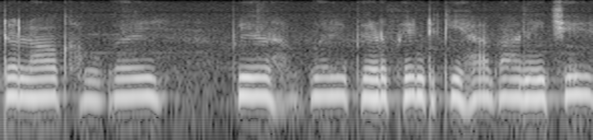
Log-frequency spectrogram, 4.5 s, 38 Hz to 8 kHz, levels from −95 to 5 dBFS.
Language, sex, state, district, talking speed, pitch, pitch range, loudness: Bhojpuri, female, Uttar Pradesh, Deoria, 135 wpm, 195 Hz, 190-200 Hz, -15 LUFS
